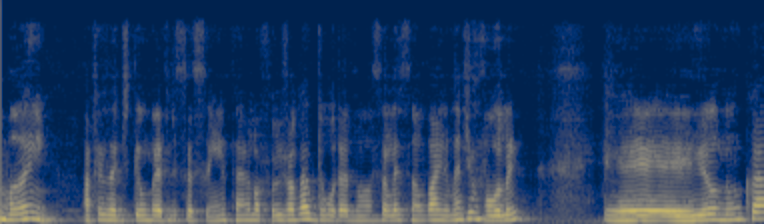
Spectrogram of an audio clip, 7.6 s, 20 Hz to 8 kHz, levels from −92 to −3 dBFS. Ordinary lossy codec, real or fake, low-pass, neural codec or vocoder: none; fake; 7.2 kHz; codec, 32 kHz, 1.9 kbps, SNAC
